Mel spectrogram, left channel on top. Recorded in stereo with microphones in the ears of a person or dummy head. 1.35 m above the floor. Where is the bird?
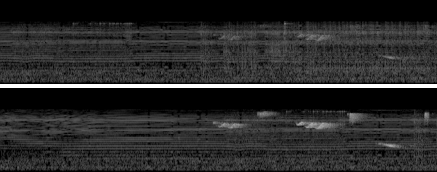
45° right (ahead or behind), 1.7 m.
